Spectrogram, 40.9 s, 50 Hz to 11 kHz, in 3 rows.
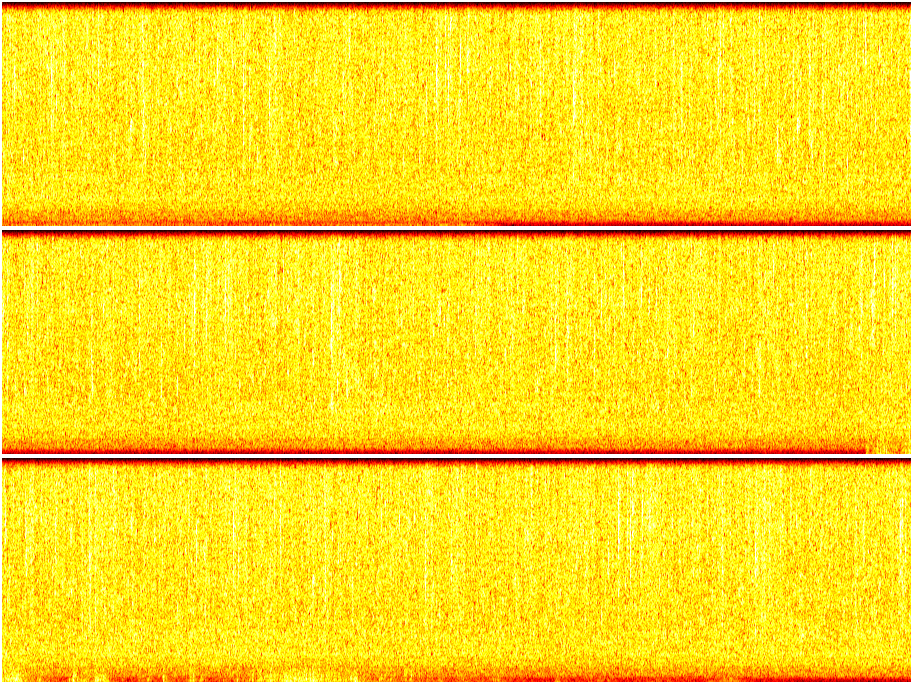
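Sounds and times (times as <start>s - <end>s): heavy rain falling: 0.0s - 10.7s, 11.4s - 40.9s
thunder cracking and rumbling: 26.6s - 34.9s.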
